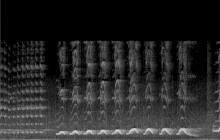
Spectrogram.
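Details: Unidentified bird in a clear training recording for songbirds: after soft repeated notes, a run of nine loud rising-and-falling whistled notes, about three per second, then a brief higher note, over a low steady hum.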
